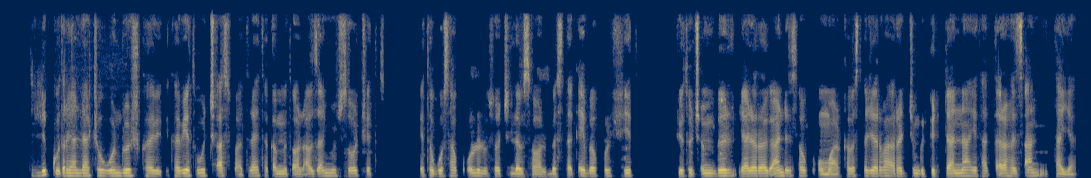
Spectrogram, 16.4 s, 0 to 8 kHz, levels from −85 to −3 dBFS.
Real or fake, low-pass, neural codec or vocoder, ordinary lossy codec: real; 7.2 kHz; none; AAC, 48 kbps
